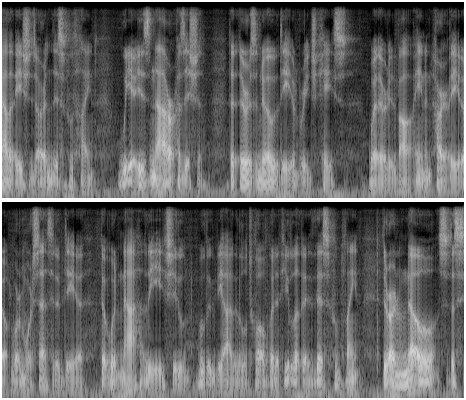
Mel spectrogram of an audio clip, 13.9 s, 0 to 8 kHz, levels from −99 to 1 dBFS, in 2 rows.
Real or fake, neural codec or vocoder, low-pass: fake; autoencoder, 22.05 kHz, a latent of 192 numbers a frame, VITS, trained on many speakers; 7.2 kHz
